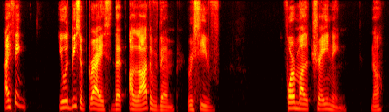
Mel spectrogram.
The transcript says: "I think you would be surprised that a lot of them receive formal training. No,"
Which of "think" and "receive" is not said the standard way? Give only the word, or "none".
none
